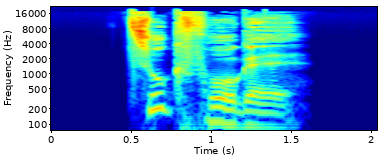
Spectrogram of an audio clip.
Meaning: migrant, migratory bird
- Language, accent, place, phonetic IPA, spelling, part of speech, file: German, Germany, Berlin, [ˈt͡suːkˌfoːɡl̩], Zugvogel, noun, De-Zugvogel.ogg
